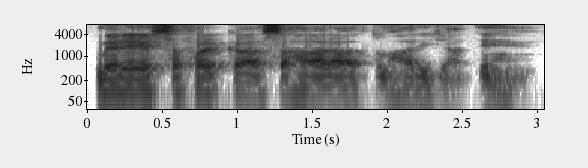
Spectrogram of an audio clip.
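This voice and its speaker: A middle-aged Pakistani man with a fairly low voice speaks as a professor on a literary program. His delivery is measured and scholarly, and he repeats phrases for emphasis. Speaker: professor and poet, literary show presenter. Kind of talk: reflective literary talk and poetry recitation.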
